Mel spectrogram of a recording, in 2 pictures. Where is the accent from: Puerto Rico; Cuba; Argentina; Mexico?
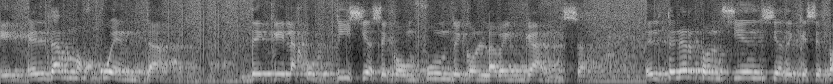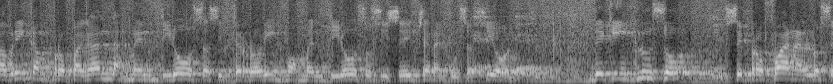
Argentina; el hacernos tomar conciencia de nuestra responsabilidad como argentinos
